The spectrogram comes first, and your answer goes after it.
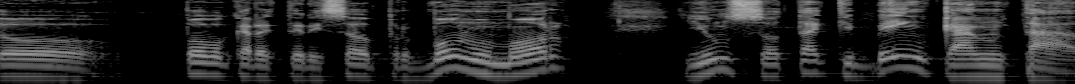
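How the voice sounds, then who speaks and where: In an Argentine accent, a man speaks at a fairly slow pace and a fairly low pitch. His pitch swings very widely on a very clean recording with a silent background. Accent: Argentine Spanish accent, kept after 22 years. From Argentina, Córdoba. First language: Spanish (speaking Portuguese). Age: 50s. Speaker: pastor. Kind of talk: interview.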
